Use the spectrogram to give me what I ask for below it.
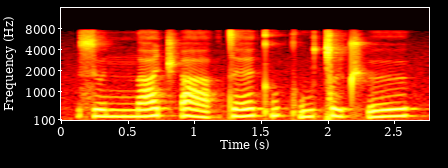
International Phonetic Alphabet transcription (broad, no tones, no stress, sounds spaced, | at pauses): s ø nː a t͡ʃʼ a | t ɛ kʼ u kʼ u ǀ ø t͡ʃʼ ø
